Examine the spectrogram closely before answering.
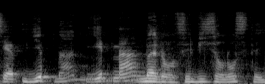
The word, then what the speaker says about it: Ip Man: ça se prononce Yip Man.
